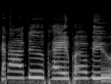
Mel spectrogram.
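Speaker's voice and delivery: put-on girlish schoolgirl voice, way up high. Retelling what Leon asked them: Leon voice. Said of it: "that was my Leon voice".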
